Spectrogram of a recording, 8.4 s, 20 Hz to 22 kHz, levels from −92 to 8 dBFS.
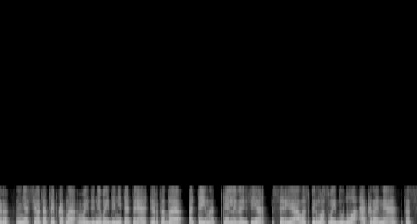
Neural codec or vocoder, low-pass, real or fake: none; 3.6 kHz; real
